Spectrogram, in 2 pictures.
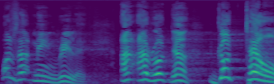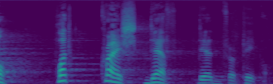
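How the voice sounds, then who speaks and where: A man's voice: sits high, very animated, unhurried, bright, forceful tone. An older man preaching a fervent sermon, repeating phrases for emphasis, in a hall with long reverb.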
